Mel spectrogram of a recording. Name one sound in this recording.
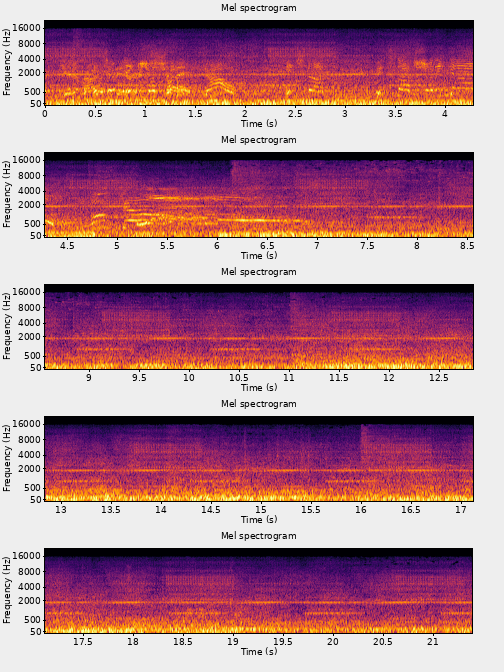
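Electricity crackles and buzzes loudly in a large echoing hall.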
